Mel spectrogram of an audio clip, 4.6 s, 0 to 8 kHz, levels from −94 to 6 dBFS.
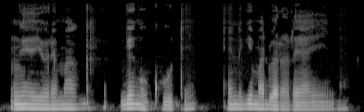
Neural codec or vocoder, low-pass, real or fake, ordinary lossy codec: none; 7.2 kHz; real; none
